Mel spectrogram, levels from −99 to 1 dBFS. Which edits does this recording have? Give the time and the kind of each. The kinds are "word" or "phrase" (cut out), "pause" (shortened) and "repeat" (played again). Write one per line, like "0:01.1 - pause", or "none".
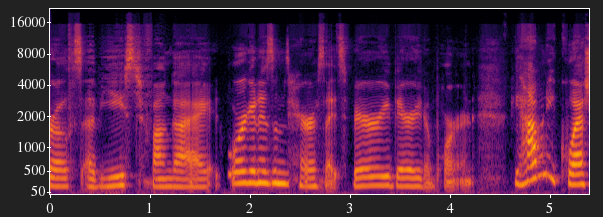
0:01.7 - word
0:02.4 - word
0:03.7 - word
